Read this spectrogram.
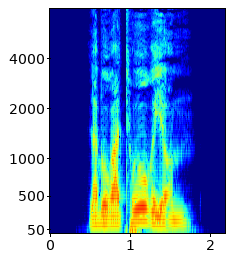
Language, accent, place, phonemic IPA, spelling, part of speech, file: German, Germany, Berlin, /laboʁaˈtoːʁiʊm/, Laboratorium, noun, De-Laboratorium.ogg
- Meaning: laboratory (room, building or institution equipped for scientific research)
